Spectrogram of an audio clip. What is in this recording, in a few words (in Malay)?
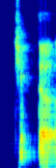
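"cipta", Malay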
